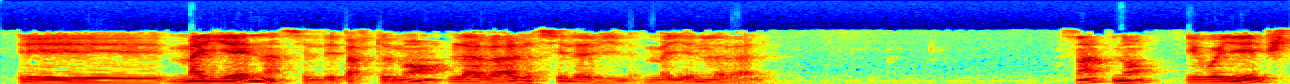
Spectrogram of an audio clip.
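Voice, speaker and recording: A man teaching memory techniques in an animated, jokey way, telling vivid picture stories. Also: fairly low pitch, roomy sound, dull audio. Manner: lively, animated, jokey storytelling with vivid images. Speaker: memory coach. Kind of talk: explanatory teaching monologue.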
